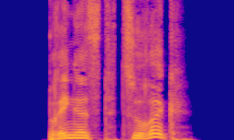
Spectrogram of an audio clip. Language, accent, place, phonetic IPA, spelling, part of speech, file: German, Germany, Berlin, [ˌbʁɪŋəst t͡suˈʁʏk], bringest zurück, verb, De-bringest zurück.ogg
- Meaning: second-person singular subjunctive I of zurückbringen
